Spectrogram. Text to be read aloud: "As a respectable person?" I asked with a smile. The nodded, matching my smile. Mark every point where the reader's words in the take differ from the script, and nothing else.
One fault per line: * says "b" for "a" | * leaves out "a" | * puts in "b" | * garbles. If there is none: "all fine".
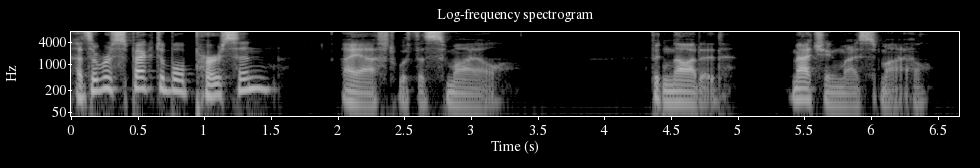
all fine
